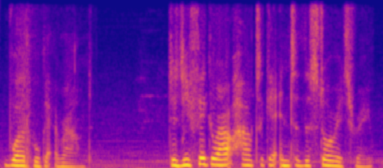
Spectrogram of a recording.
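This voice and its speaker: A woman's voice: fairly high pitch, brisk, darkish tone, faint music behind, close to an everyday voice. An actress playing a brave young girl who talks in a decisive, conspiratorial way in a video game cutscene. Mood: determined.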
